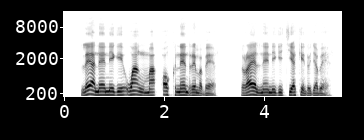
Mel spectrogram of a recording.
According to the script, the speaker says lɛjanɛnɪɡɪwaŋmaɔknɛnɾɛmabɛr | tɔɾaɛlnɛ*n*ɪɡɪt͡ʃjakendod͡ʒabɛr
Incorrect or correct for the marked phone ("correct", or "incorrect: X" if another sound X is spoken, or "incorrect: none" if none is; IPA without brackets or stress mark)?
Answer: correct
